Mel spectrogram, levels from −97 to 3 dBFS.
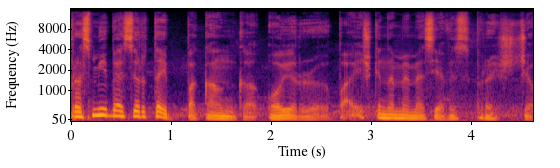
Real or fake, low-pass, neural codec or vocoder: real; 14.4 kHz; none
